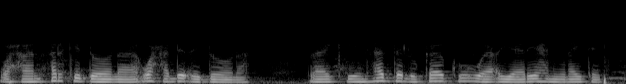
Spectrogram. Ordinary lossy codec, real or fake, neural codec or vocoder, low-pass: none; real; none; 3.6 kHz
